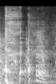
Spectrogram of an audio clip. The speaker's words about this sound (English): Are you coughing because all the oxygen's gone?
